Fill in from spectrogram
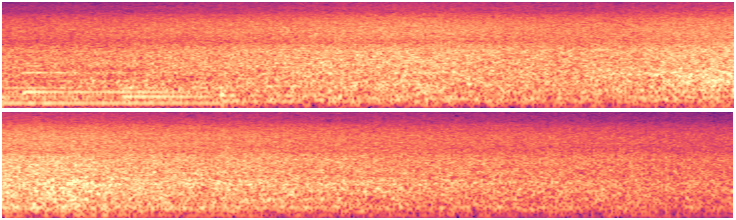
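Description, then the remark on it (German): A powerful waterfall plunging from a great height onto rocks roars steadily, a dense, loud rush of falling water that swells slightly midway; a brief low tonal hum fades out in the opening second. “Ungeheuerlich ist die Kraft des Wasserfalls, wie er sich aus großer Höhe hinunterstürzt, wie er die Steine formt, sich tief in die Felsen gräbt.”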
